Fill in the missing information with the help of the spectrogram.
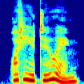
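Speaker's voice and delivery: high, worried question; whispered. A narrator's reading. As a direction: ask high and anxious, only lightly hushed. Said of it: "she whispered".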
